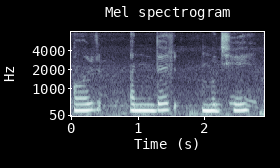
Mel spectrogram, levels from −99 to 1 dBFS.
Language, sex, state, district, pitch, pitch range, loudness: Hindi, female, Himachal Pradesh, Shimla, 220 Hz, 215-230 Hz, -10 LUFS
